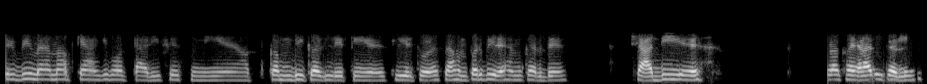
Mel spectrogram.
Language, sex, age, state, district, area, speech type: Urdu, female, 45-60, Uttar Pradesh, Lucknow, urban, conversation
